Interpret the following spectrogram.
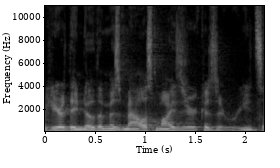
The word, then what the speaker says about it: Malice Mizer: friends who are really into them that it's malice miser uh so i'm i'm not uh so yeah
